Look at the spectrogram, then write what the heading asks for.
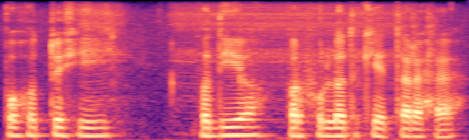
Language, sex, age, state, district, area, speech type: Punjabi, male, 30-45, Punjab, Fatehgarh Sahib, rural, spontaneous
